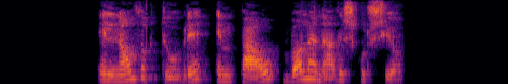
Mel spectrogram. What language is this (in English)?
Catalan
